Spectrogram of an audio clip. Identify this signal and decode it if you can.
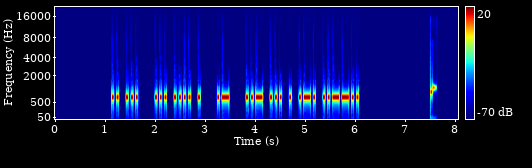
Morse code, heard as a keyed tone, about 25 wpm, 700 Hz. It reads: IS SHE A USER?
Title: Sentences from Top 1000 Words - Review Part 5 - 25wpm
